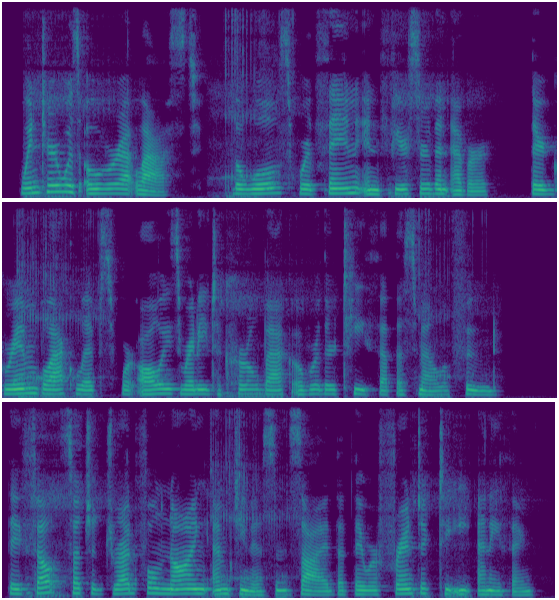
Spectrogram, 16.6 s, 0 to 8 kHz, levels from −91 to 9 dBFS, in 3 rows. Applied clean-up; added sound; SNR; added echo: neural mask model RNNoise.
